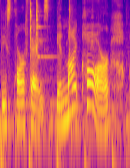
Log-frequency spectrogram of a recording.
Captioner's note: spoon clanging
